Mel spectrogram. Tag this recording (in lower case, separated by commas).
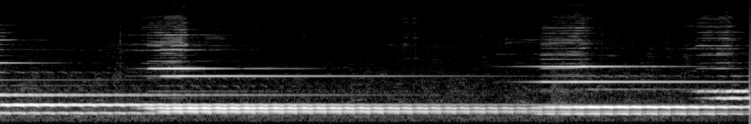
glockenspiel, marimba, mallet percussion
